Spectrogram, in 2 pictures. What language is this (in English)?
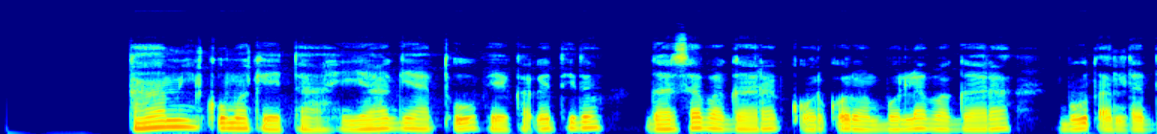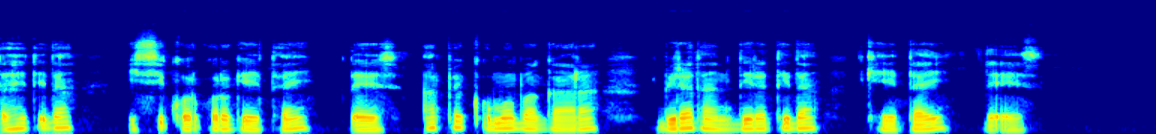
Wolaytta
